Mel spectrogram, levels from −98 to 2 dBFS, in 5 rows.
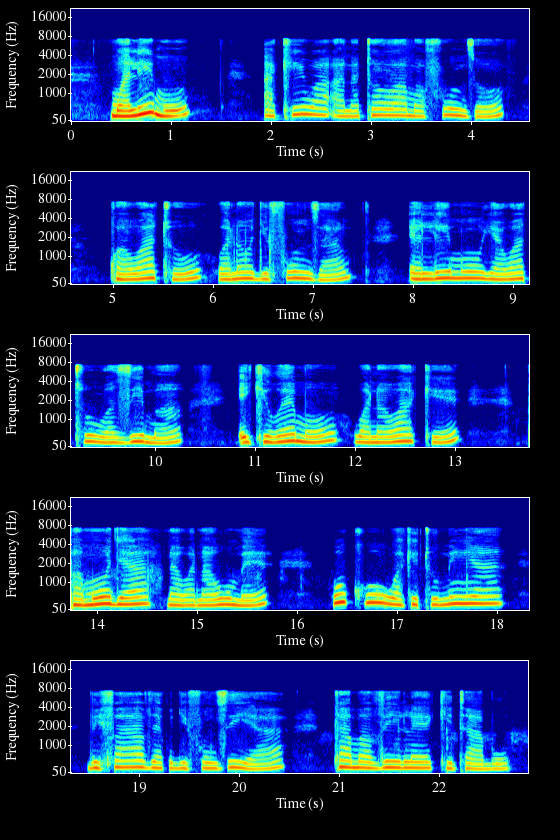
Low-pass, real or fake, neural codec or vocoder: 7.2 kHz; real; none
